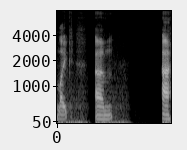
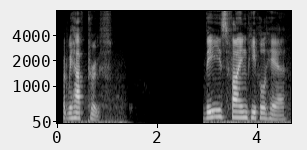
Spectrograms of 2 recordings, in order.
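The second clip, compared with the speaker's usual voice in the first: lightly voiced public speech in slow, weighted phrases; solemn town leader. Leader speaking to his community of Glaric's crime, measured and solemn. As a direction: address the crowd with long pauses.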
